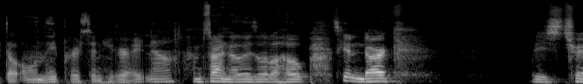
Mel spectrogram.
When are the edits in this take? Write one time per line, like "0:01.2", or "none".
0:01.8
